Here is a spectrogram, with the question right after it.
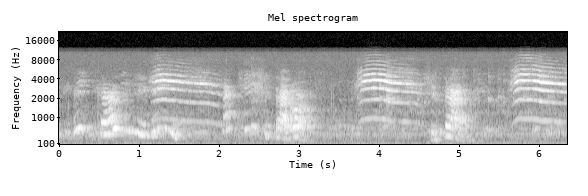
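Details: Cheetara, a young female cat rescued from the streets, meows toward the camera: three clear, steady, harmonic-rich meows about a second apart, alternating with a woman calling her in Portuguese.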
